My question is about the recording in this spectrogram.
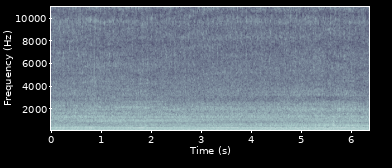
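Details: Briggs and Stratton lawn mower engine after head removed, head gasket refitted and carburetor clean: strong, steady single-cylinder drone holding constant speed without misses or surging; running healthy.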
